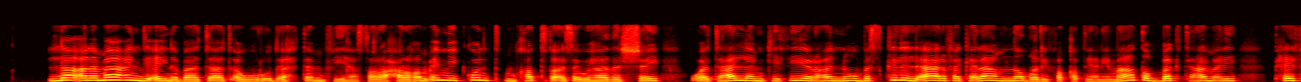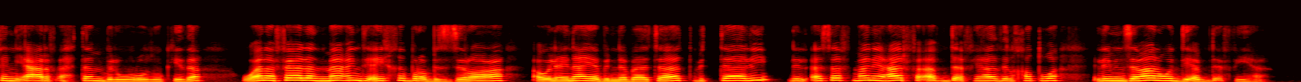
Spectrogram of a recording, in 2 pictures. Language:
Najdi Arabic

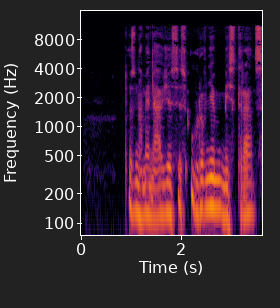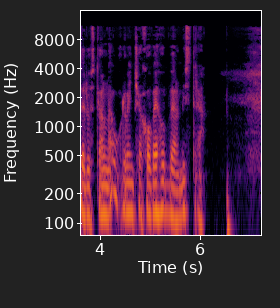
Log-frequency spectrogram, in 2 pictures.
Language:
Czech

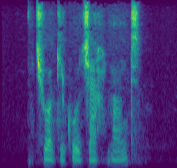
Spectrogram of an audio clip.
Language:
Swahili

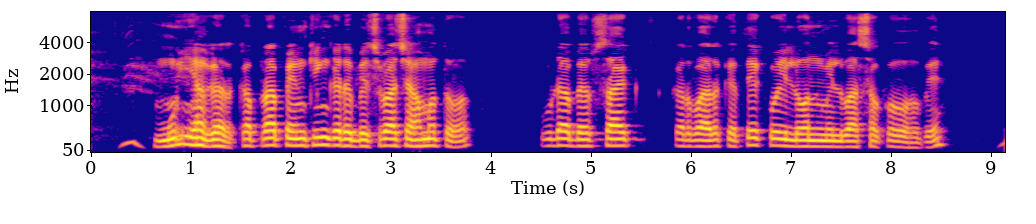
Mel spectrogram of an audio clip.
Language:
Magahi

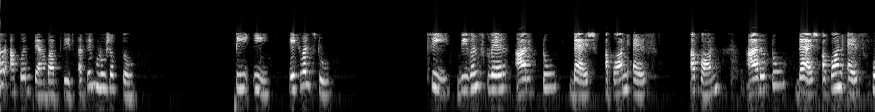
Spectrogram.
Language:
Marathi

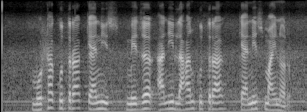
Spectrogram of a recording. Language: Marathi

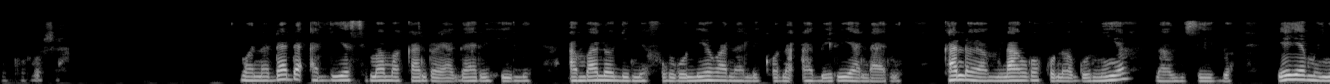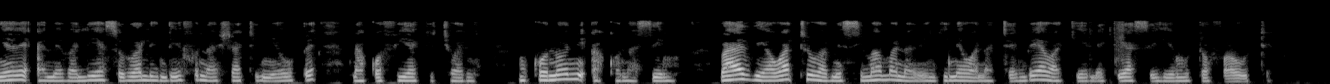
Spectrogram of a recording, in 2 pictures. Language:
Swahili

